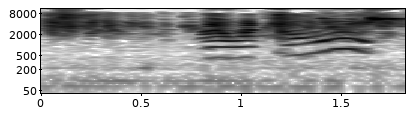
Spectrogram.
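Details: Nonstop talking from a pet parrot: a hoarse, voice-like word with bending tonal contours, then a longer drawn-out syllable, over a noisy indoor background.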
